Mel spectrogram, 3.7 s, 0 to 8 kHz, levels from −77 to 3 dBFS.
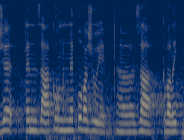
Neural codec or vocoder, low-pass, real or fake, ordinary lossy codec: vocoder, 44.1 kHz, 128 mel bands, Pupu-Vocoder; 7.2 kHz; fake; MP3, 64 kbps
